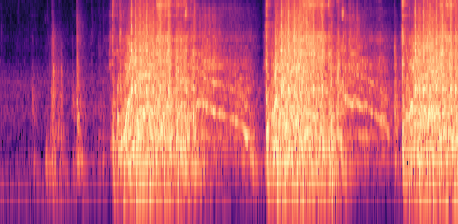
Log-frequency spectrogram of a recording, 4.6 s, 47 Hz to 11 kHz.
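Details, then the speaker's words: Toro CCR 1000 20-inch 3 hp two-stroke snow-thrower, customer machine, cranked by pull rope after spraying starting fluid, ignition on: three short dropping whirs of the engine turning over, about forty a minute, never firing; cranking, no start. "Don't tell me now I don't want to work, huh? Oh, wait. Nope, ain't nothing there."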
